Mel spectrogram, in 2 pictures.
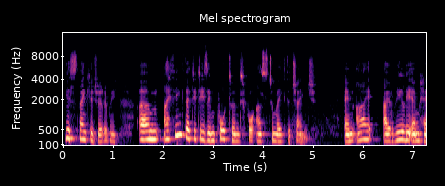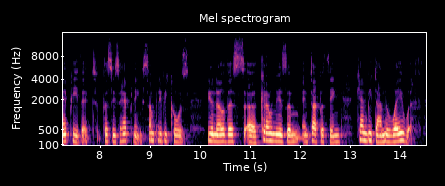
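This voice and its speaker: A woman's voice: lowish voice, steady tone, moderate pace, vocal fry, warm tone. A South African woman, a mayoral candidate, speaking earnestly and plainly with the occasional filler.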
